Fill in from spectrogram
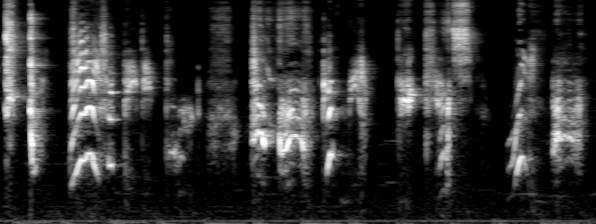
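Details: Chatty male pet parakeet practising new sayings indoors, loud, clear speech-like syllables with rising and falling inflections, delivered in quick bursts separated by short silences, low hum underneath.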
